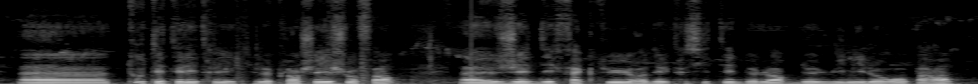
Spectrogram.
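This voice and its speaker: Speaking at a fairly slow pace, a man with a medium pitch keeps fairly even intonation and very even loudness. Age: 60s. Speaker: customer giving a testimonial. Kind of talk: testimonial interview. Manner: hesitant, many fillers.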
